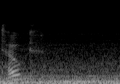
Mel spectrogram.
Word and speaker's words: Tok: Coming up on, I think you pronounce that Toke. T-O-K. I think that's the pronunciation of it, Toke.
